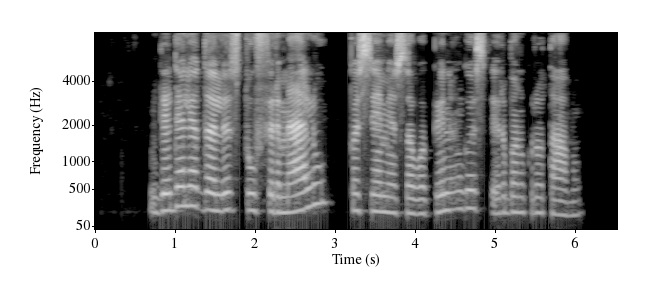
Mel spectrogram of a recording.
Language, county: Lithuanian, Alytus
